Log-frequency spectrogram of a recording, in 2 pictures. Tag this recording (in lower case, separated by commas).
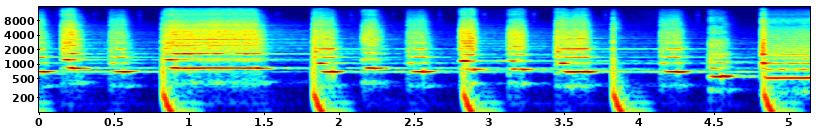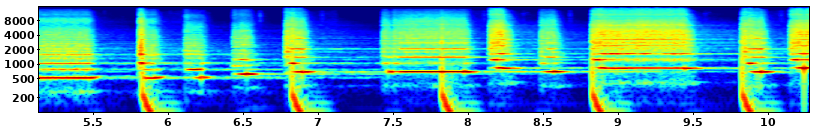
music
